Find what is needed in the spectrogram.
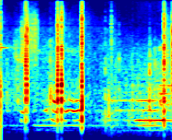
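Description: Aerial firework shells bursting with a string of sharp bangs, roughly every half second, over music playing with singing.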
